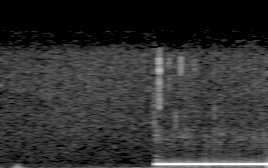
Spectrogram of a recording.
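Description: A ringing tone on a telephone line during a call, the phone on the other end going unanswered. After a short, near-silent pause with a faint click, a steady single-pitched tone starts abruptly and holds loud and unbroken to the end.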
